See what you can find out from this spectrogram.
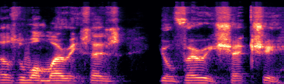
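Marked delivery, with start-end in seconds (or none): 1.6-2.8 Scottish film-star accent. Quoting a dragon that has a Sean Connery voice: Sean Connery voice. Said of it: "a dragon with the voice of Sean Connery ... That's as close as I can do".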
